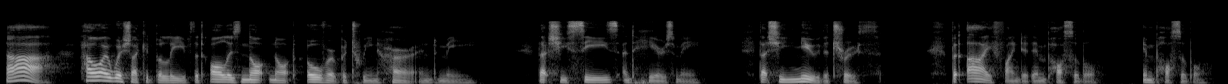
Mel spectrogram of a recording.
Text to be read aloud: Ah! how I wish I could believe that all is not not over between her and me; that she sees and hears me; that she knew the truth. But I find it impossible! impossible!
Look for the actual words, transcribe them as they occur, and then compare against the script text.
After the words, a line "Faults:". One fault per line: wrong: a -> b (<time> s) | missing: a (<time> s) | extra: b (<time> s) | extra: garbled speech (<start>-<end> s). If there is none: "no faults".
Ah! how I wish I could believe that all is not not over between her and me; that she sees and hears me; that she knew the truth. But I find it impossible! impossible!
Faults:
no faults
